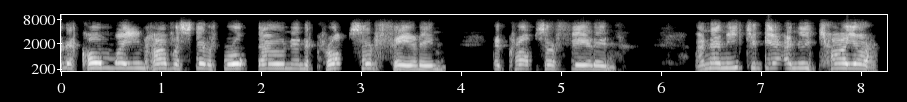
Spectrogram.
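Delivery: broad, hammed-up Bristol farmer accent; Bristol scammer voice. Scammer telling Richard of failing crops, mock Bristol accent. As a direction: lay the Bristol burr on thick. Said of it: "I'll do the Bristol voice".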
